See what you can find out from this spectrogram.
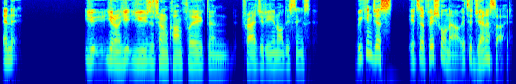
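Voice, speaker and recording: A man's voice: mid-range voice, moderate pace, no echo, studio quality. A man from Pakistan speaking as a podcast guest, earnest and impassioned, often repeating words as he makes his point. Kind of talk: casual political discussion.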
